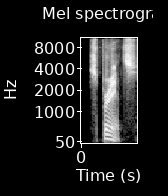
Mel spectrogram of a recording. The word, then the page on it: spritz: American English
